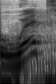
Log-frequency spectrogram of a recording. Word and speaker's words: whet: marchait bien mais non c'est bien le mot wet avec un h ça se prononce exactement comme moët sans le h mais c'est juste utilisé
